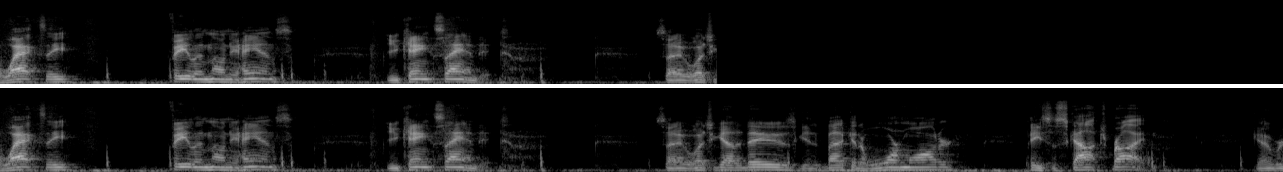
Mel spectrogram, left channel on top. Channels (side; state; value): left; drops out; at 7.2 s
